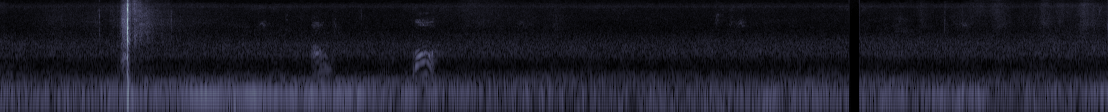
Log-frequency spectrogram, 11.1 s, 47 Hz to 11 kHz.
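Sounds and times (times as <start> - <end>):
golf club striking ball: 1.0 - 1.8.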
